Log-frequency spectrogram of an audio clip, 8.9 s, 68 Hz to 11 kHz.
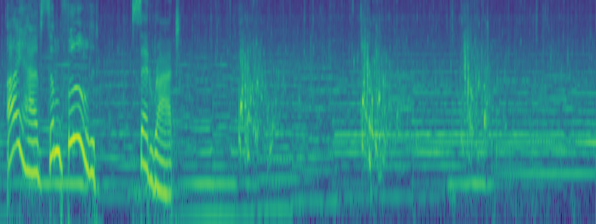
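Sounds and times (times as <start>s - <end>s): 
steady tonal background: 0.0s - 8.9s
speech: 0.1s - 2.8s
small rowboat oars splashing through river water: 3.5s - 8.2s.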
